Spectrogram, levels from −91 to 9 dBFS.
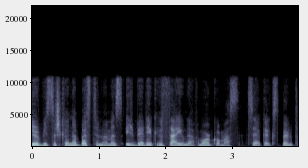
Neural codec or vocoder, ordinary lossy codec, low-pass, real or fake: codec, 16 kHz in and 24 kHz out, 0.4 kbps, LongCat-Audio-Codec, four codebook decoder; AAC, 64 kbps; 10.8 kHz; fake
